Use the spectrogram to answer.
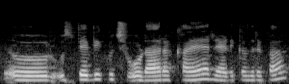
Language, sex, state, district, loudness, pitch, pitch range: Hindi, female, Haryana, Jhajjar, -16 LUFS, 200 Hz, 195-220 Hz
